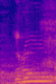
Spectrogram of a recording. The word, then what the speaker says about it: grew: Gru, el pasado, se pronuncia como un personaje de una peli que se llama Gru, no sé si se acuerdan, si la han visto. El de los Minions, ¿vieron? – Ah, mi villano favorito. – Ajá. Se llama Gru, se pronuncia igual que esta.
